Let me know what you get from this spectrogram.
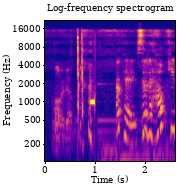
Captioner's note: click and beep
